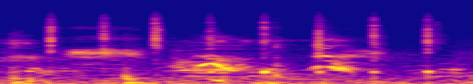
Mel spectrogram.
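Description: Knife scraping the scales off a red snapper on a wooden block, in quick strokes about four or five a second. Crows cawing twice in the middle.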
